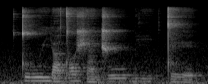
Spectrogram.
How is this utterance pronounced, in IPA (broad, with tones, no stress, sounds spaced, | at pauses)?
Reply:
t uː˦ j a˨˦ d ɔ˦ ʃ ã˨ d͡ʒ uː˦ ɓ i˦ | t e˨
